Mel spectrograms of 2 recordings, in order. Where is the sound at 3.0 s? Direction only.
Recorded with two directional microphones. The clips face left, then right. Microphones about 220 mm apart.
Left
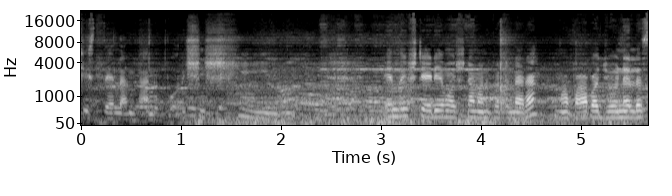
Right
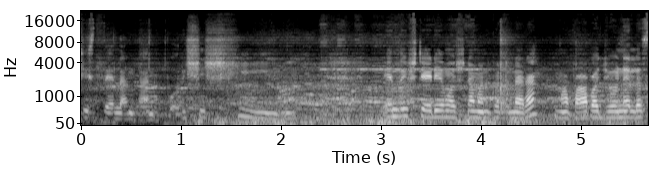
5° left (ahead or behind).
